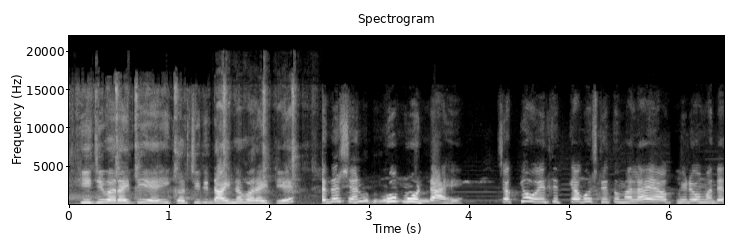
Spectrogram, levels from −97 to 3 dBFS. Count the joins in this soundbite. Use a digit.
1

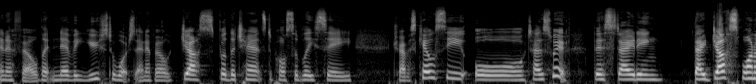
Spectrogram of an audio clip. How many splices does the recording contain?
1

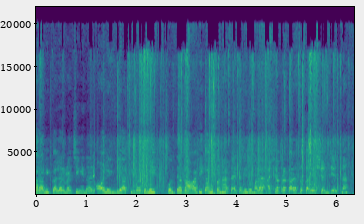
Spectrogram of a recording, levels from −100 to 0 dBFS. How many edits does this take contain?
1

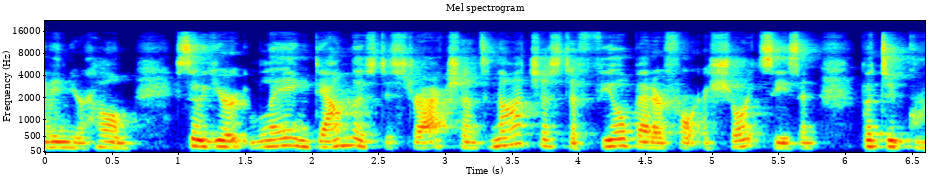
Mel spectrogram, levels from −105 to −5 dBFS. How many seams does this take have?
1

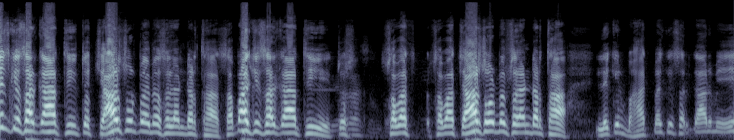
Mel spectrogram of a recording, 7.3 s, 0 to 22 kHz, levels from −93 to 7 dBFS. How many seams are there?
0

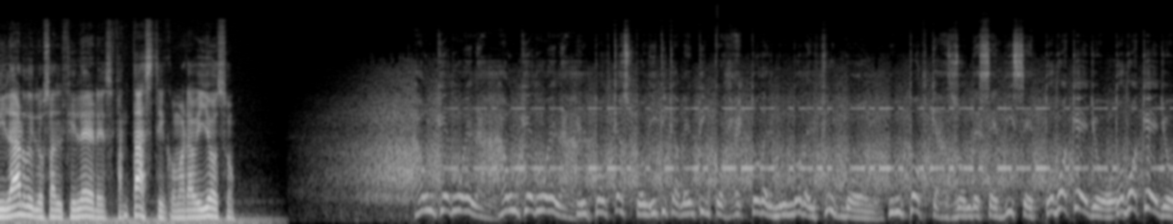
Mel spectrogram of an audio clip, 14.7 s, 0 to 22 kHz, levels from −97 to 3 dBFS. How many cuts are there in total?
1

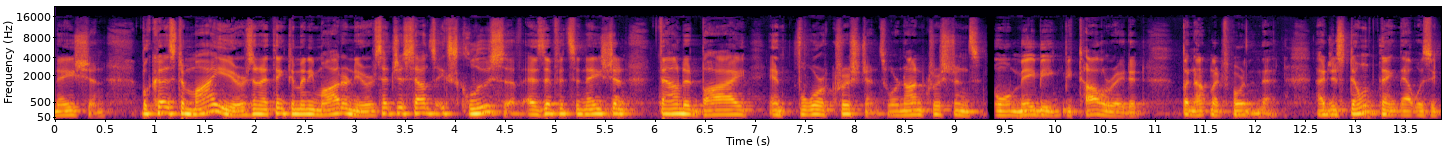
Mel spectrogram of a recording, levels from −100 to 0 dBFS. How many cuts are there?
2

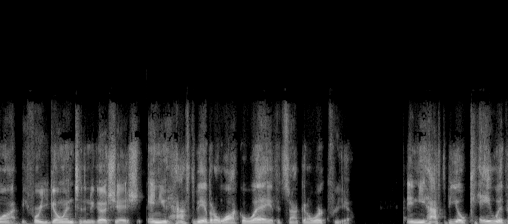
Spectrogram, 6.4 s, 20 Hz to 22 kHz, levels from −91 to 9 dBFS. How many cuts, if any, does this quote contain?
2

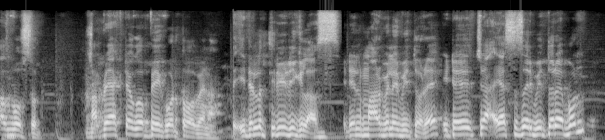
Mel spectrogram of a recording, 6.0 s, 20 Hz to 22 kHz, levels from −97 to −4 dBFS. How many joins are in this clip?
3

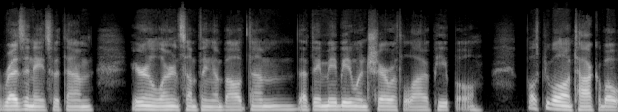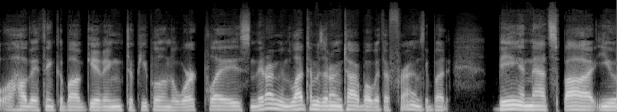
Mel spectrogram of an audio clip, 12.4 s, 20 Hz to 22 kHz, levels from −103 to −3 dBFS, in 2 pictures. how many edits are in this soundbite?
2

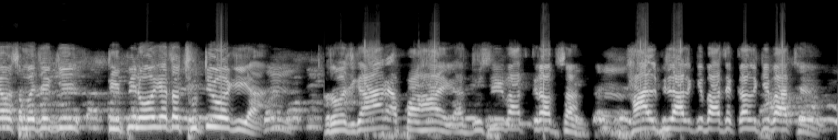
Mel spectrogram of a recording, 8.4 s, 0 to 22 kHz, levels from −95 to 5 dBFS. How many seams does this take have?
1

